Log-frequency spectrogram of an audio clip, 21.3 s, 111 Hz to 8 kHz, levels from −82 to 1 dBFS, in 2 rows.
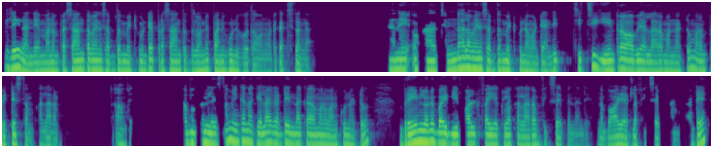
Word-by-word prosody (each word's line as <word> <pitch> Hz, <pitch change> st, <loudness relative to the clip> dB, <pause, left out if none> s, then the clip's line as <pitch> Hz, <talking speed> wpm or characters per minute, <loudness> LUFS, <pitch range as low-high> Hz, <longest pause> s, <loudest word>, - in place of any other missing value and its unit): లేదండి. 110 Hz, -9 st, +3 dB
మనం 100 Hz, 0 st, +1 dB
ప్రశాంతమైన 115 Hz, +2 st, +2 dB
శబ్దం 105 Hz, +2 st, -1 dB
పెట్టుకుంటే 105 Hz, +3 st, -1 dB
ప్రశాంతతలోనే 105 Hz, 0 st, -1 dB
పనికుండిపోతామనమాట 95 Hz, -5 st, -2 dB
ఖచ్చితంగా. 95 Hz, -3 st, -5 dB, 1.2 s
కానీ 120 Hz, +1 st, +2 dB, 0.2 s
ఒక -, -, -10 dB, 0.3 s
చెండాలమైన 130 Hz, +4 st, +4 dB
శబ్దం 110 Hz, 0 st, 0 dB
పెట్టుకున్నామంటే 100 Hz, -2 st, -2 dB
అండి, 100 Hz, +6 st, -2 dB, 0.3 s
ఛీ! -, -, -3 dB
ఛీ! 155 Hz, -, +1 dB, 0.2 s
ఏంట్రా 110 Hz, +3 st, +3 dB
బాబు 115 Hz, -1 st, +3 dB
ఈ -, -, +2 dB
అలారం 105 Hz, 0 st, 0 dB
అన్నట్టు 100 Hz, +5 st, -3 dB
మనం 110 Hz, -2 st, 0 dB
పెట్టేస్తాం 100 Hz, -2 st, -1 dB, 0.2 s
అలారం 90 Hz, -2 st, -5 dB, 0.9 s
అవి. 100 Hz, -1 st, -7 dB, 0.8 s
గబుక్కన 130 Hz, +1 st, 0 dB
లేస్తాం 120 Hz, +6 st, -1 dB
ఇంక 140 Hz, +1 st, -1 dB
నాకెలాగంటే, 125 Hz, 0 st, +1 dB
ఇందాక 115 Hz, -1 st, -1 dB, 0.2 s
మనవనుకున్నట్టు, 105 Hz, -1 st, -1 dB, 0.6 s
బ్రెయిన్‌లోనే 140 Hz, +5 st, +6 dB
బై 125 Hz, -, +7 dB
డిఫాల్ట్ 115 Hz, 0 st, +1 dB
5:00 110 Hz, 0 st, 0 dB
అలారం 100 Hz, +2 st, 0 dB
ఫిక్సయిపోయిందండి. 85 Hz, -5 st, -8 dB, 0.2 s
నా -, -, -3 dB
బాడీ 100 Hz, +2 st, +2 dB
అట్లా 105 Hz, 0 st, -3 dB
ఫిక్సయిపోయింది. 80 Hz, -1 st, -10 dB
అంటే, 110 Hz, +3 st, +1 dB
105 Hz, 120 wpm, -23 LUFS, 100-115 Hz, 1.2 s, బై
